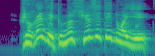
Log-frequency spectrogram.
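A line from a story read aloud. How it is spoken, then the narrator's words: Exclaiming. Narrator (French): s'écria-t-il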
